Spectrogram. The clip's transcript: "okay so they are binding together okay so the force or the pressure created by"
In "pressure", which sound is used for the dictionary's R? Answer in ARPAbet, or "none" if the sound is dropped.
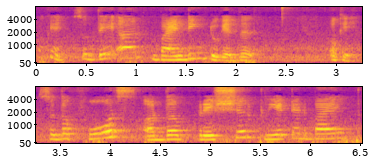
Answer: R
